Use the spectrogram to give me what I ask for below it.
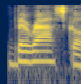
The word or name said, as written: berascal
